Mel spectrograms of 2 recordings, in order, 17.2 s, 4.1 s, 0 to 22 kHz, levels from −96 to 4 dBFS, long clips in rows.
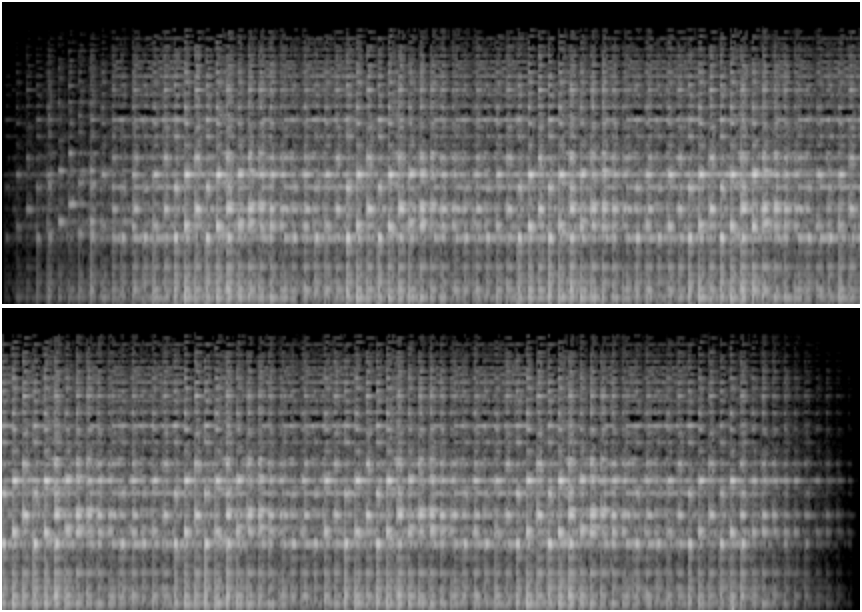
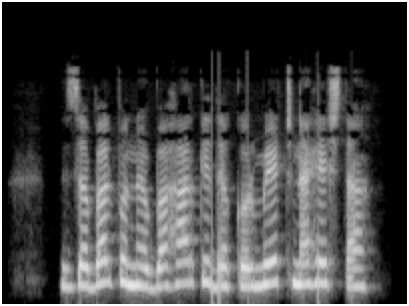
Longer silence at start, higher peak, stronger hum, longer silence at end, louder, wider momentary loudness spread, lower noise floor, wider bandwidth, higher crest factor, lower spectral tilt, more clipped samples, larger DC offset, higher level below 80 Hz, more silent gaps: second, 0.35 s vs 0.6 s; second, -4 dBFS vs 0 dBFS; neither; about the same, 0.4 s vs 0.4 s; second, -20 LUFS vs -13 LUFS; about the same, 8 LU vs 6 LU; about the same, -52 dBFS vs -53 dBFS; first, 15.5 kHz vs 9.4 kHz; about the same, 18 dB vs 14 dB; second, -2 dB/octave vs -3.5 dB/octave; neither; neither; about the same, -48 dBFS vs -50 dBFS; neither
